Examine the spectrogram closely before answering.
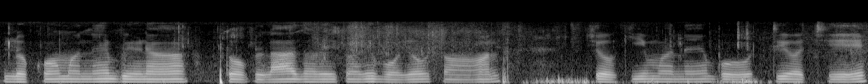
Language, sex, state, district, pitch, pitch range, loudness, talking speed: Odia, male, Odisha, Sambalpur, 120 Hz, 115-125 Hz, -21 LUFS, 60 wpm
